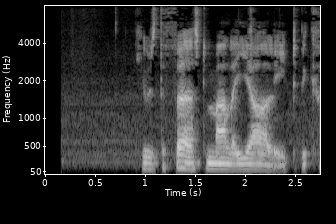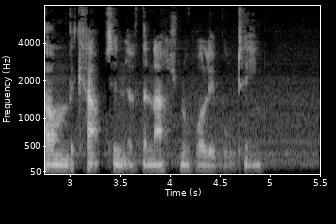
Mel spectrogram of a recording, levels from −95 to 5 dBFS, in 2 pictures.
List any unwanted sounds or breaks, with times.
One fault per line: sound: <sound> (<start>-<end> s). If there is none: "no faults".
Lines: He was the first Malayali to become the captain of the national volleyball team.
no faults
